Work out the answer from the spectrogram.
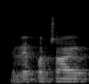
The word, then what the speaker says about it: repertoire: and performed an impressive repertoire of classical and contemporary works that have captivated audiences worldwide. That's a French word and I pronounced it wrongly. Repertoire, actually it is.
